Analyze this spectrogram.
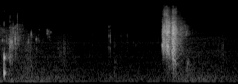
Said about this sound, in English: Excuse us, we're just going to have a glass of water.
